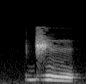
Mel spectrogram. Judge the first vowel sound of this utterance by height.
high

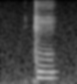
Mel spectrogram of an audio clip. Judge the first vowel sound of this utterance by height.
high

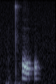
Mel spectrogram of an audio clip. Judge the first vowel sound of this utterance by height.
mid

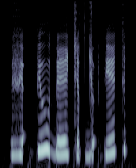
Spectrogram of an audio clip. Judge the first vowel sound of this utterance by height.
low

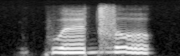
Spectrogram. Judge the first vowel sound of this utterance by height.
mid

